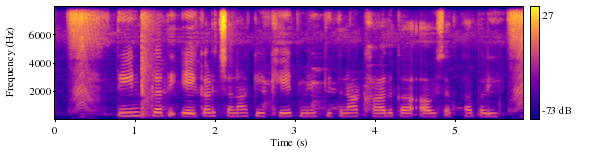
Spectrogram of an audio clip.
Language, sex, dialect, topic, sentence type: Bhojpuri, female, Western, agriculture, question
